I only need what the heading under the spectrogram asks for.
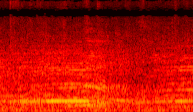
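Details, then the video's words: Frightened cattle coming down from a truck on a Saturday, giving a drawn-out low moo with a steady tone through most of the clip, over background noise. "SAPI NGAMUK KETAKUTAN TURUN DARI TRUK HARI SABTU"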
